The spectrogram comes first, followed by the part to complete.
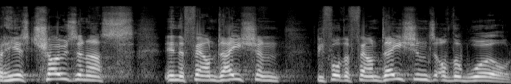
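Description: Male speech at a moderate pace, quiet background behind it. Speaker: preacher. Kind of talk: sermon. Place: church. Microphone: headset.

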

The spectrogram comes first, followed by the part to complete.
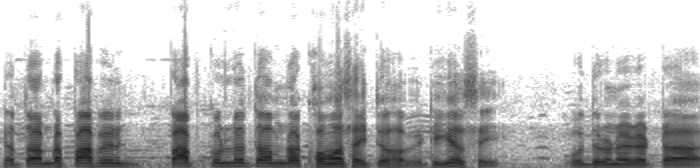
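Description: A man talks, his pitch varying in an ordinary way. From Bangladesh, Noakhali. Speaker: passer-by, sales manager. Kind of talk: street interview quiz. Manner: halting.

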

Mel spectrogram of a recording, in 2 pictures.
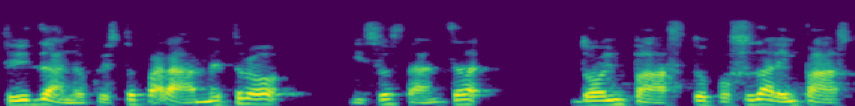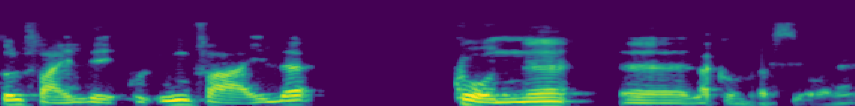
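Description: Against a quiet background, a man talks. His pace is fairly slow. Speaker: GIS webinar presenter; webinar presenter. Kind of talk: webinar lecture. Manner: halting, many fillers and repetitions. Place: home room. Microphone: headset.

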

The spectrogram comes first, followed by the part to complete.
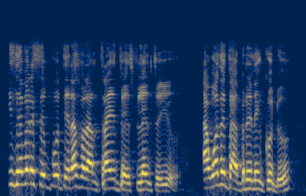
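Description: Against a quiet background, a man with a Nigerian accent talks with lively intonation. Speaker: party politician. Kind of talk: heated debate. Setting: remote live link. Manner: loud. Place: studio.

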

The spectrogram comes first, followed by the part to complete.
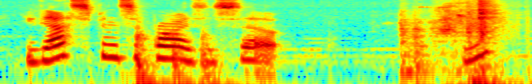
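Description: A woman talks in a playful tone at a very slow pace, with light background noise behind her. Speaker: YouTuber reading a story. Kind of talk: scripted story reading, bedtime-style creepypasta narration. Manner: soft, gentle, storyteller pacing; second-person narration with a playful, building suspense. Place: home room.

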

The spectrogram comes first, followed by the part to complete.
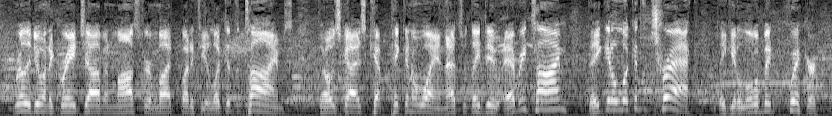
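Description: Amid noticeable background noise, a man speaks at a very fast pace and high pitch in a dry sound with no echo. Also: ordinary pitch variation. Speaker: color commentator. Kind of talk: live TV sports color commentary; sports commentary. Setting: broadcast booth in a stadium. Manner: explanatory, technical. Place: stadium. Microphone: headset.

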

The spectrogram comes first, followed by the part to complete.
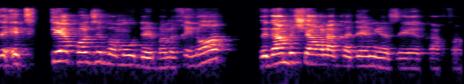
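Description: Lively intonation marks this woman's moderately paced speech, which carries audible room echo. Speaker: lecturer. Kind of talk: questions in online training. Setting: video call. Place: home room. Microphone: video call.

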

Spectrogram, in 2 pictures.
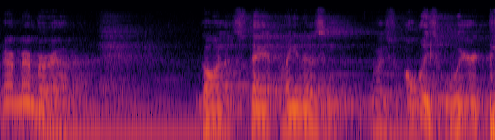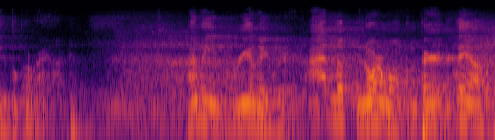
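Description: At a moderate pace, the voice swings widely in loudness over faint background music. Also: man. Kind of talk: storytelling between songs. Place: stage. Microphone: camera far.

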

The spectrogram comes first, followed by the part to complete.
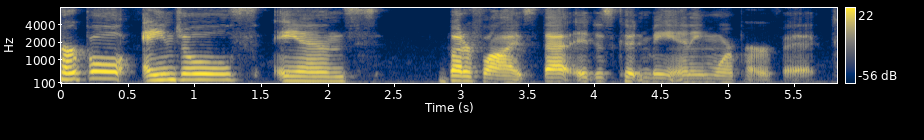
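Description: With a Southern US accent, the speaker goes at a very slow pace while loudness swings widely. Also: woman. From US South. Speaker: YouTube coloring channel host. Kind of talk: casual chat. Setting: video call. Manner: animated.

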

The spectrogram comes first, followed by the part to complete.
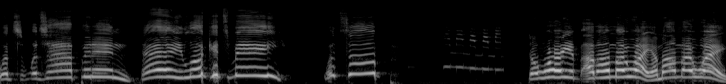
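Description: A man puts on a cartoonish character voice at an extremely high pitch. He talks at a fairly slow pace, with long, frequent pauses. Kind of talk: comedy cartoon dialogue.

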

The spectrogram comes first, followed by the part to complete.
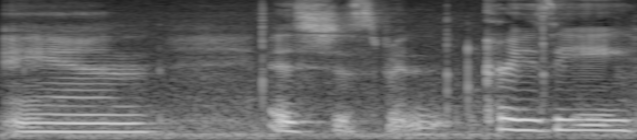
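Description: A woman speaks with an American accent. There is light background noise. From US South, southern Alabama. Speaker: vlogger. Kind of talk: casual vlog talk to camera. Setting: hotel room. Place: home room. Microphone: phone near.

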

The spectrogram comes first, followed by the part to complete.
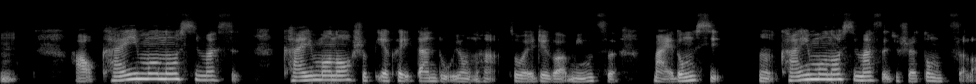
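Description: Against a quiet background, a woman speaks fairly slowly at a medium pitch, her pitch swinging very widely. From China. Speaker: Japanese language teacher. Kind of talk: lecture. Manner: repetitive, with many filler sounds. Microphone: webcam.

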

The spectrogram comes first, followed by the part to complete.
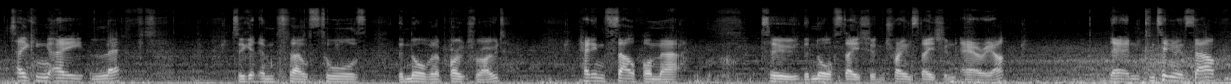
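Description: A man speaking at a fairly slow pace with long, frequent pauses and very even loudness, in a dry recording with no echo but noticeable background noise. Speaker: cycling vlogger. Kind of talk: casual vlog chat. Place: bicycle. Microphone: phone near.

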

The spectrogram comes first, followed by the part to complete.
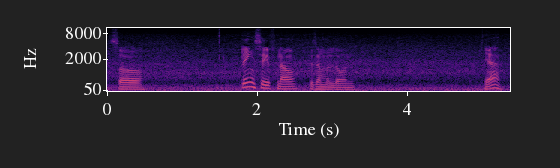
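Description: A man talks at a medium pitch and a very slow pace. His voice makes big pitch swings.

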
